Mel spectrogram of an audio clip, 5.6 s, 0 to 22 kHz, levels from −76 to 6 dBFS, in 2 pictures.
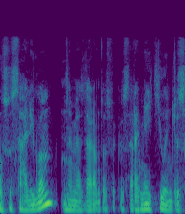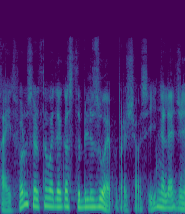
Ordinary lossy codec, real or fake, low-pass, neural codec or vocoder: AAC, 48 kbps; real; 10.8 kHz; none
